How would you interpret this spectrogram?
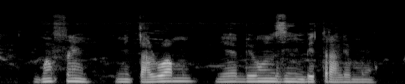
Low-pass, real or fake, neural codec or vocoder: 10.8 kHz; real; none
